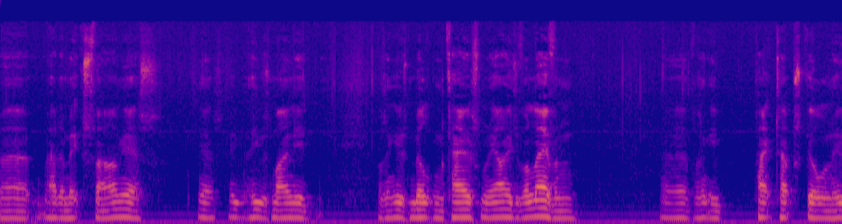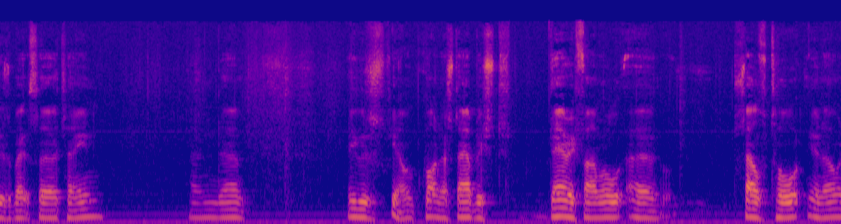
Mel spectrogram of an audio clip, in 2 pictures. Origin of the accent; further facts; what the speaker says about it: Garboldisham, East of England, United Kingdom; Well, I'm the third generation that I've been here. We came from Loddon to Garbaldisham in the early 30s.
